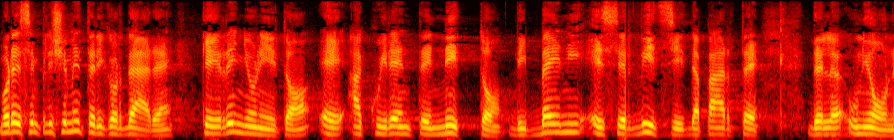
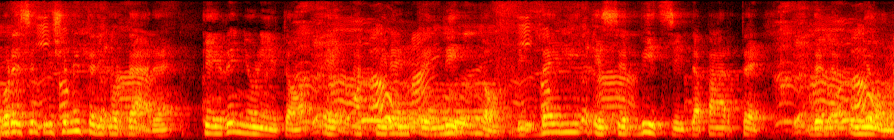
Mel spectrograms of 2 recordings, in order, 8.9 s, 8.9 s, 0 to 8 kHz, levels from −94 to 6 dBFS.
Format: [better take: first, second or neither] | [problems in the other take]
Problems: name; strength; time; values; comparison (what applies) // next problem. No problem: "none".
first | background sound (Crowd / Gasp); 4 dB below the speech // room echo; dies away in 0.7 s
